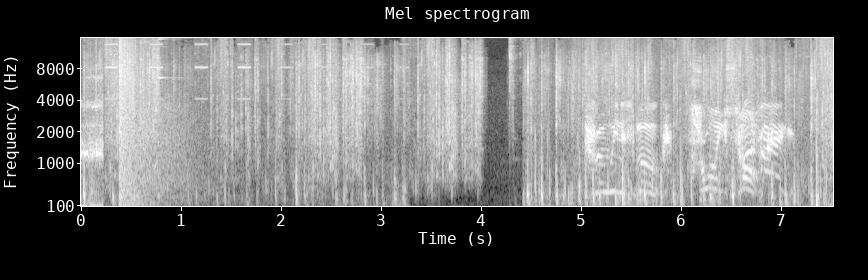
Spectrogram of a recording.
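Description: Gunshots in Counter-Strike on the Inferno map, sharp rapid cracks clustered at the start and again in a later burst, with a brief silent gap midway and a voice talking over the action.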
